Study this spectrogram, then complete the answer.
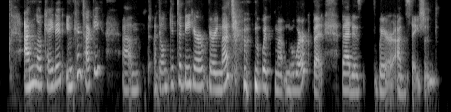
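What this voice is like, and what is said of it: Slight Kentucky accent. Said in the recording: “you can hear just a tinge of an accent.”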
